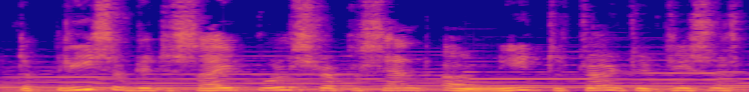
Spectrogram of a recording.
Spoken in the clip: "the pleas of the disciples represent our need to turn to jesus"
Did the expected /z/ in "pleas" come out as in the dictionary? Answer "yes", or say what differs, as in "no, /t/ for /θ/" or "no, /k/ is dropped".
no, /s/ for /z/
